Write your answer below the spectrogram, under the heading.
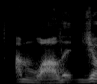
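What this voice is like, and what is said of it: Deep menacing baritone character voice. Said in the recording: “I like doing this voice too much ... You've got a great voice. ... I used to be a baritone in a barbershop quartet, but now I just talk menacingly to you”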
